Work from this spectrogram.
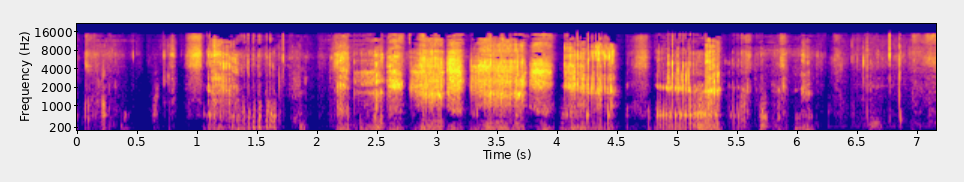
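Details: Pug at home making its weird goblin-like noises while being offered a treat, eyes going wild; gravelly snorting growls in fast irregular runs, loudest in the middle, with a few whimpery tones.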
